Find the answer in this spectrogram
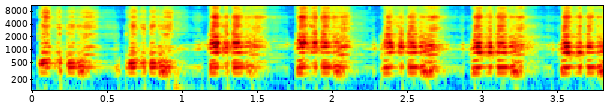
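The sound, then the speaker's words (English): A harmonica plays a steady chugging rhythm of short, breathy chord bursts drawn on the inhale, about seven pulses in under four seconds, imitating a train rolling along the rails. No one speaks. “Now the actual train moving and rolling down the rails is a...”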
